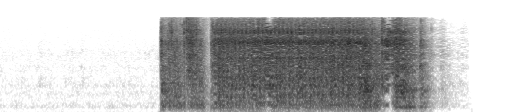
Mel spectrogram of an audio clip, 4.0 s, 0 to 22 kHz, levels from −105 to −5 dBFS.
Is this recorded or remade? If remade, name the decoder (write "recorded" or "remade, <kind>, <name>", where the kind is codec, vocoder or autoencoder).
recorded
